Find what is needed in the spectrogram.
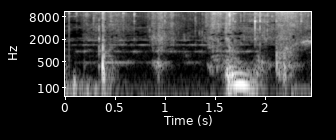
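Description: Crackling and rustling of dry leaves, twigs and undergrowth as someone walks through brush on the forest floor, a quick run of small irregular ticks and snaps. A short low vocal sound comes near the end.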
